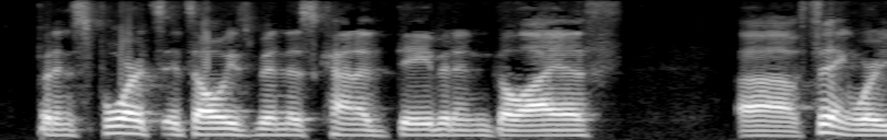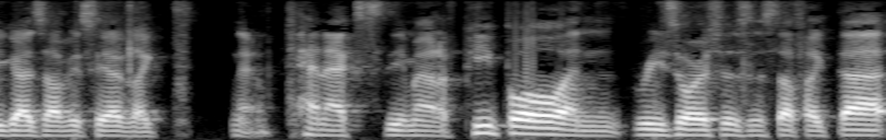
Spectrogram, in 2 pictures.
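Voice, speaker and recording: Recorded with a dry, close sound and no echo, a man with a slight Canadian accent speaks fairly quickly at medium pitch, his tone dark and mellow and his intonation fairly even. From Canada. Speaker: tennis YouTuber. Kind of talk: casual debate. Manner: casual, hesitant with fillers.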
